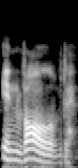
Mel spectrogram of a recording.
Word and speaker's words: involved: go to the word involved here this is an ed ending so instead of saying involved okay this e is silent it's involved involved good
